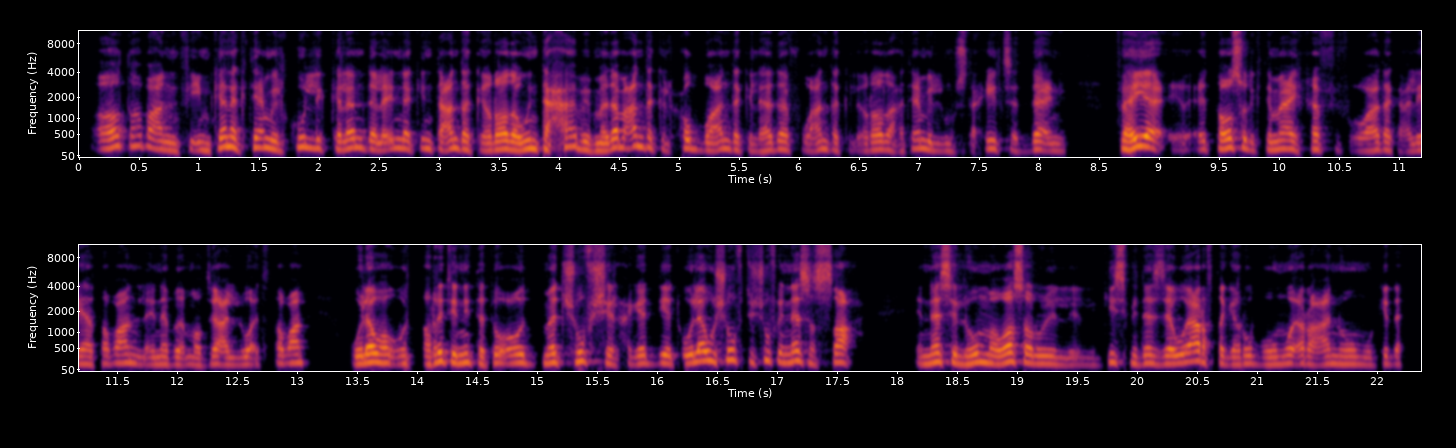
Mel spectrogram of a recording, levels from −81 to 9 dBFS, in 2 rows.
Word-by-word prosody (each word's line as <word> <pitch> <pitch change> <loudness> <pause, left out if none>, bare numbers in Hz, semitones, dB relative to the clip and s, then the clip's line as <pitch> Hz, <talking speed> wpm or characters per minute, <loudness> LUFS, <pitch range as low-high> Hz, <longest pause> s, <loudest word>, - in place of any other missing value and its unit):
آه، 185 +5 +2
طبعًا 210 -10 -3
في 155 +2 -7
إمكانك 200 +8 +1
تعمل 195 -6 0
كل 210 +3 -3
الكلام 185 +2 0
ده، 180 -4 0
لأنّك 175 +3 -1
أنت 180 -3 -6
عَندك 175 -4 +1
إرادة 160 +2 +5
وأنت 175 +3 +2
حابب، 165 -9 0
ما 145 - +1
دام 200 +3 +4
عَندك 220 -1 -1
الحب 180 -5 -5
وعَندك 155 0 -2
الهدف 155 +4 -4
وعَندك 165 -3 -7
الإرادة 160 +3 -3
هتعمل 180 -3 -5
المستحيل 140 +6 -7
صدّقني. 140 0 -3 0.4
فهي 190 +6 +8
ا - - +3 0.3
التواصل 190 +3 +2
الاجتماعي 170 +1 0
خَفِف 165 -4 -6
قُعادك 145 +3 -4
عليها 150 +5 -4
طبعًا 170 +2 -3
لأنّها 150 0 -6
بق 150 0 -3
مضيَعة 140 +1 0
للوقت 145 +2 -5
طبعًا، 175 +2 0 0.4
ولو 175 +4 +7
و 175 -4 0
واضطرّيت 160 +5 -1
إن 175 -1 +4
أنت 180 -3 -2
تقعُد 165 +2 -1
ما 175 +2 +4
تشوفش 195 0 0
الحاجات 160 +1 -3
دِيَّة 165 +1 -1
ولو 205 +6 +4
شُفت 225 -1 -1
شوف 210 +4 -5
الناس 195 +1 +2
الصح، 180 +4 +1 0.4
الناس 185 +5 +3
اللي 155 -3 0
همَّ 180 +1 +2
وصلوا 170 0 +4
لل 150 -3 -6
لل 135 0 -14
للجسم 165 +6 -3
ده 165 +2 -2
إزاي، 160 -1 +1
واعرف 195 +6 +4
تجاربهم 150 -1 -5
وأقرأ 165 -2 -1
عنهم 150 +1 -4
وكده، 140 +3 -8
165 Hz, 180 wpm, -24 LUFS, 150-185 Hz, 0.4 s, فهي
